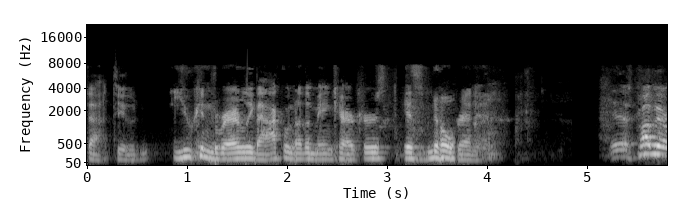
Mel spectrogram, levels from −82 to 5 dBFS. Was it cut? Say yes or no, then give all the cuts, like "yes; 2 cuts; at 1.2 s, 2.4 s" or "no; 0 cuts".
yes; 5 cuts; at 1.3 s, 1.7 s, 2.1 s, 3.1 s, 3.7 s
